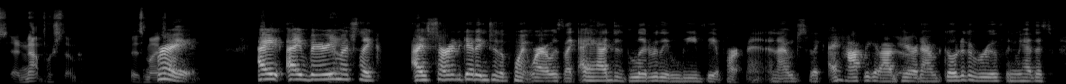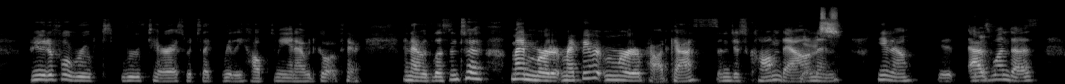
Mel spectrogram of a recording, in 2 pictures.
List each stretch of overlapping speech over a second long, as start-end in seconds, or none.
none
